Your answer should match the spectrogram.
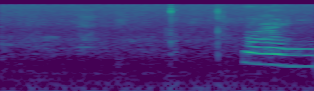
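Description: A nine-month-old baby's short vocal sound near the end, one held 'ah'-like call falling slightly in pitch, after a few faint taps.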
